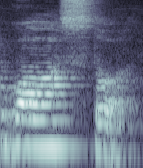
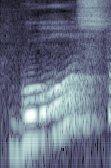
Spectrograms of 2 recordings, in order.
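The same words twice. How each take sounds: First: The stressed O vowel is open. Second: The stressed O vowel is closed. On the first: It is the verb meaning I like. "esse com som aberto" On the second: It is the noun meaning taste. "Esse com som fechado"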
